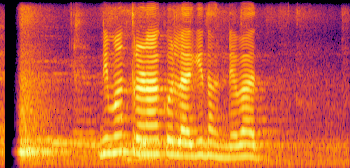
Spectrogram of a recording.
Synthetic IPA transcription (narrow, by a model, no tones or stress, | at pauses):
nimʌnt̪ɾʌɽ̃akolaɡid̪ʱʌnjʌbad̪̚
